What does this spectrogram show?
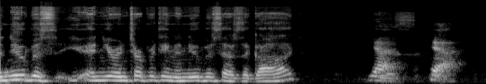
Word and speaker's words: Anubis: you spell it n-u-b-i-s a-n-u-b-i-s oh a n yeah Anubis I was doing the exact same thing okay I thought it was new but I thought she said noobus well maybe now maybe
